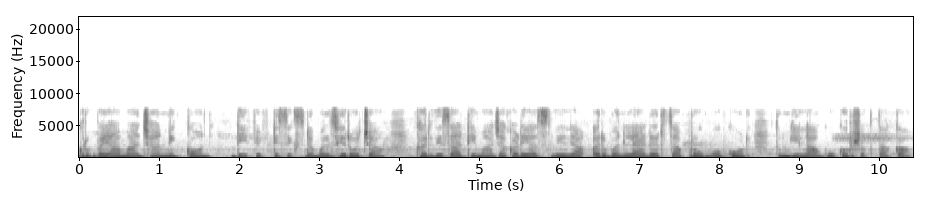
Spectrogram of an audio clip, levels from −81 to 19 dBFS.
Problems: constant background noise, background conversations at intervals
